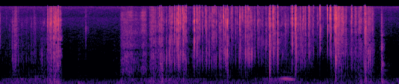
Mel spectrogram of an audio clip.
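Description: A dried dark red rose on its stem has its brittle petals stroked and crinkled with fingertips. Quiet, bright, dry crackling and rustling comes in short bursts and sharp snaps, with brief gaps between them.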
